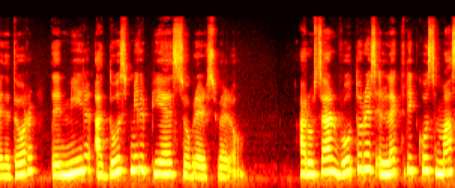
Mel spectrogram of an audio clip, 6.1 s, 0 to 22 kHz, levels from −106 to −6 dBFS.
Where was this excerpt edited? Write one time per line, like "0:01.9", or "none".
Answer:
none

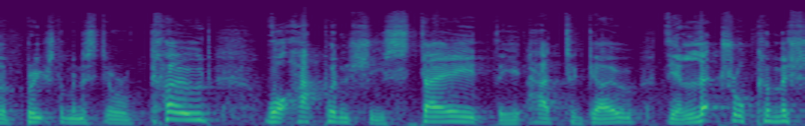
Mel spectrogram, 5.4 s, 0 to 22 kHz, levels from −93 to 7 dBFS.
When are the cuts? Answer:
0:03.5
0:04.4

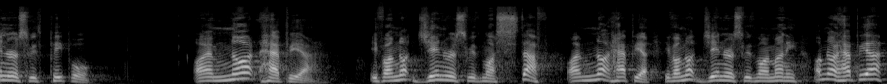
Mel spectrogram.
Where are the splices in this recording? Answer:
none

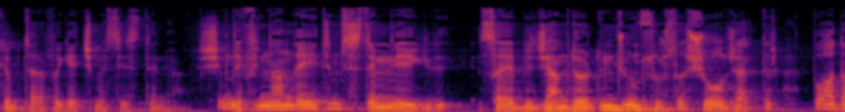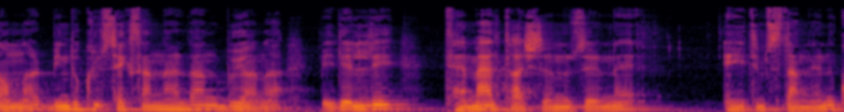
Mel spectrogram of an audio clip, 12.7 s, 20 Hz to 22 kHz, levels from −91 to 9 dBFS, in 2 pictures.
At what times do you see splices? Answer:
0:01.4

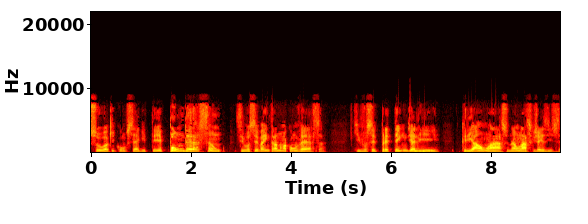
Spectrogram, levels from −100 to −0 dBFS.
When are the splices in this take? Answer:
0:02.8

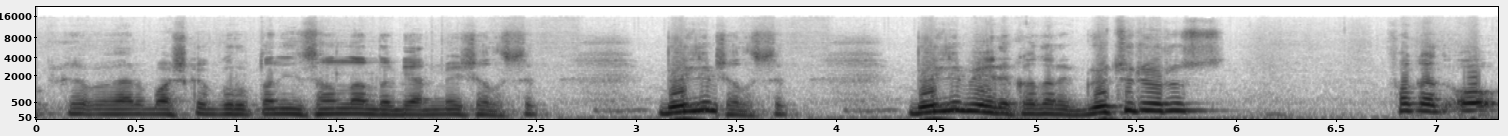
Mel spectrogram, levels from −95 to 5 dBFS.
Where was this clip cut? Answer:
0:01.8
0:03.4

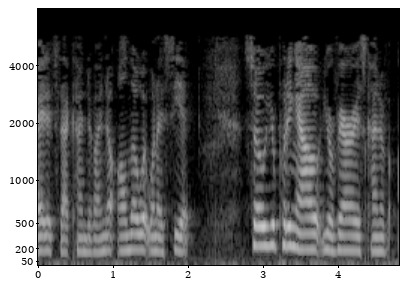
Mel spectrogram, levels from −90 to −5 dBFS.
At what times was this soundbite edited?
none

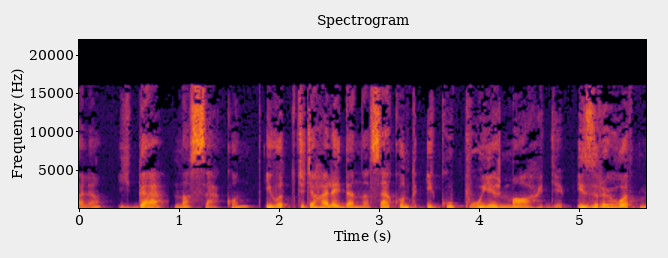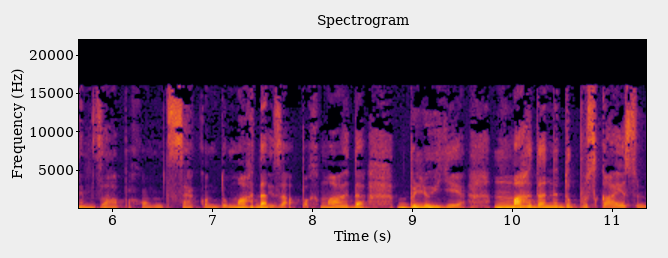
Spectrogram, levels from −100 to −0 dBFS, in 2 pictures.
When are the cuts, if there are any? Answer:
0:04.2
0:07.6

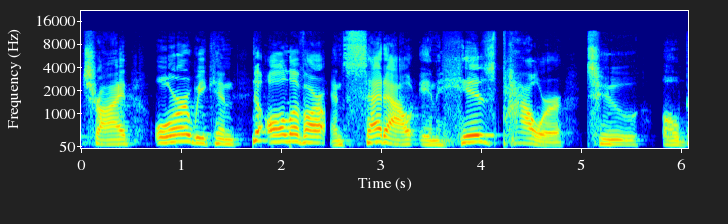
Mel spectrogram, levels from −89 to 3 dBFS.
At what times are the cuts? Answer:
0:01.7
0:02.4

